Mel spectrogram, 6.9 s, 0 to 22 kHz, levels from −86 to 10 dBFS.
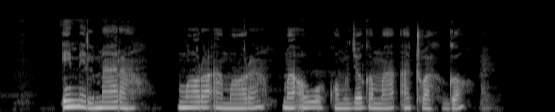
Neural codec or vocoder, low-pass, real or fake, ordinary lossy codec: none; none; real; none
